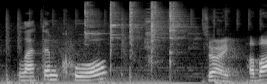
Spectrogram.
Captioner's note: utensils clinking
